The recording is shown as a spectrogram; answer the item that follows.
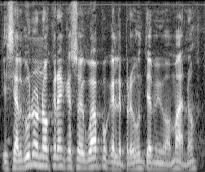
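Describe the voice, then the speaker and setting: A Honduran-accented pastor in his sixties gives a joking, anecdote-filled talk at a family church conference. His medium-pitched voice is expressive, brisk, and a bit bright.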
